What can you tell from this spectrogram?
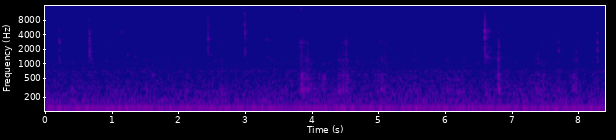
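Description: A person chewing crunchy food with the mouth closed, giving many small, sharp crunching clicks at an uneven pace, over a steady low hum.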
